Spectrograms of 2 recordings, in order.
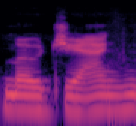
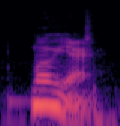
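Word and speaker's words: Mojang: is yeah is and the J is pronounced like a y moang w the a is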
